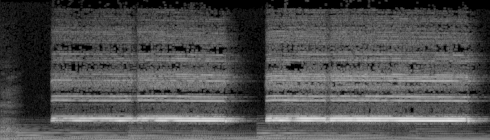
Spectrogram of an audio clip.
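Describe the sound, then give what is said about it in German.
A police constable's whistle blown loudly in two long, piercing blasts, each about two seconds, with a short gap between them and no voices. “Auf das durchdringende Pfeifen des Wachtmeisters eilte ein Kollege herbei, der sich sogleich aufmachte, um Scotland Yard zu verständigen.”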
